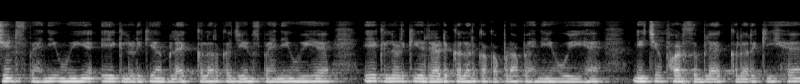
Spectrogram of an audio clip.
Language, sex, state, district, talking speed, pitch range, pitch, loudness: Hindi, male, Bihar, West Champaran, 210 wpm, 130-140 Hz, 135 Hz, -16 LUFS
